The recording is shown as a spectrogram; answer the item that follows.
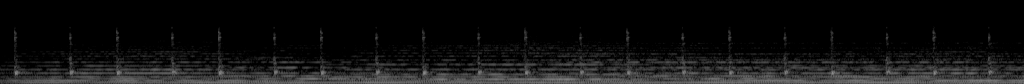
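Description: Clock ticking, about two sharp ticks a second, over a low sustained synthesizer drone with slowly changing chords.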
